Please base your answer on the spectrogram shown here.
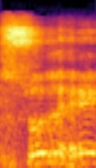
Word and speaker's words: صلح: صلح صحیح تلفظ صلح ہے، ہم صلح کہتے ہیں تو دونوں کہہ دیتا ہوں.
